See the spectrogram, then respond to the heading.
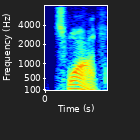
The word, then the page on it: suave: American English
